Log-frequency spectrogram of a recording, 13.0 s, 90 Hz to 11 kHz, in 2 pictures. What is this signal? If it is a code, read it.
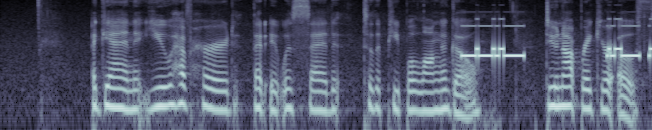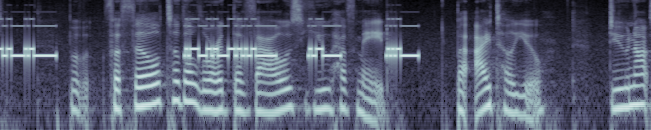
TTY/TDD text telephone tones (45.45 baud Baudot), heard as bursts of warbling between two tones, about 400 Hz shift, 1600 Hz centre, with speech in English. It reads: WAIBEL WAS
